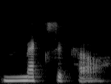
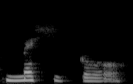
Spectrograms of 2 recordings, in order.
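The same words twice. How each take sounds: First: The word is pronounced the English way. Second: The word is pronounced the Spanish way. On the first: "it's Mexico to us" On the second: "That's Spanish, like Mexico"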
